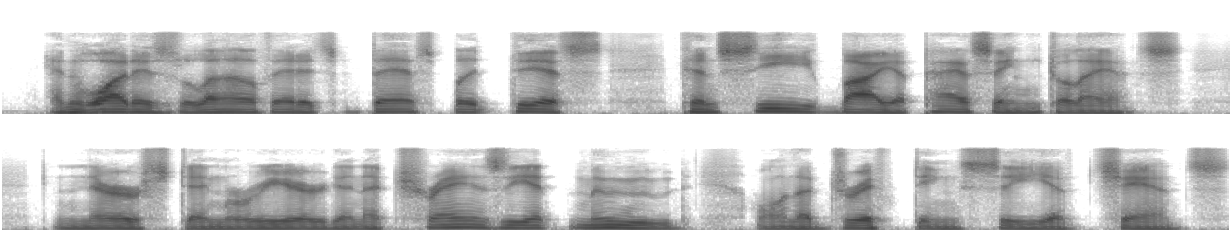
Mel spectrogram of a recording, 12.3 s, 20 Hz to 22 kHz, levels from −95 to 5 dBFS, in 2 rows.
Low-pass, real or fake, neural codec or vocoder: 7.2 kHz; fake; codec, 16 kHz, 1 kbps, FunCodec, trained on LibriTTS, 50 frames a second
